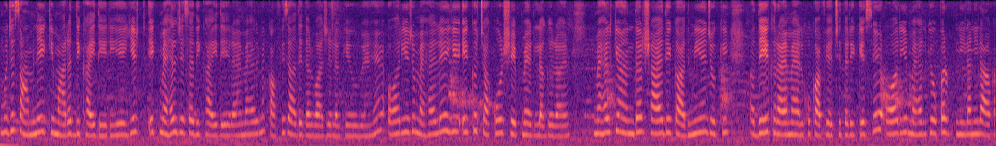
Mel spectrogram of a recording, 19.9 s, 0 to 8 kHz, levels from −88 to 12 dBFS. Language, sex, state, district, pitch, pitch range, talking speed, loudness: Hindi, female, Haryana, Jhajjar, 255 Hz, 235-280 Hz, 195 wpm, -18 LUFS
